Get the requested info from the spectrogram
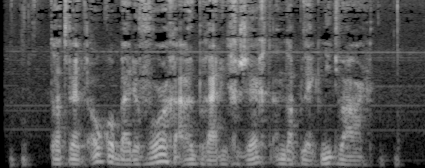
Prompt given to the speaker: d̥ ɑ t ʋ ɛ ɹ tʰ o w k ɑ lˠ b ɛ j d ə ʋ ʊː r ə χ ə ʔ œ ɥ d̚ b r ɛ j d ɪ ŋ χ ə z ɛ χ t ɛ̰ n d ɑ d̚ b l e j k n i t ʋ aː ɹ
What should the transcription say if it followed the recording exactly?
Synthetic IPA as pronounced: d̥ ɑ t ʋ ɛ ɹ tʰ o w k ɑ lˠ b ɛ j d ə v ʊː ɹ ə χ ə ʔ œ ɥ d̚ b r ɛ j d ɪ ŋ χ ə z ɛ χ t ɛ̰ n d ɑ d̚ b l e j k n i t ʋ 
